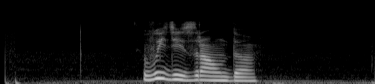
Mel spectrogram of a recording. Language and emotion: Russian, angry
